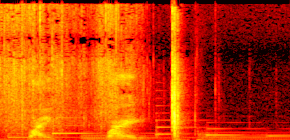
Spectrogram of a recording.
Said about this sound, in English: Okay, so I'm just going to butter. I'm going to butter my bread in prep for putting my eggs in. I'm done with frying my eggs now, just to give you a bit of context, okay?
